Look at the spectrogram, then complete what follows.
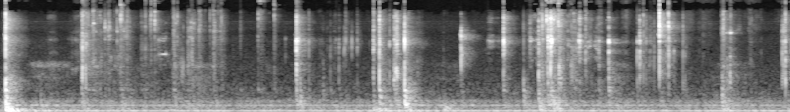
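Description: Plastic LEGO pieces clicking and knocking at an irregular pace as they are handled and fitted together, with a few sharper clicks.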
